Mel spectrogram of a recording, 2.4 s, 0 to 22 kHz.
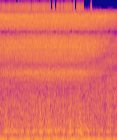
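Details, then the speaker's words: Electric water-bath canner processing two quarts of bread and butter pickles, timer set to 10 minutes: even, steady hiss of steam, no sputter or surging; normal steam venting. "And it'll start spinning like this, but then we have the steady stream of steam. You can hear it"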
